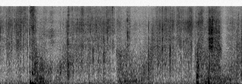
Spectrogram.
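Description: Bare hands squeeze, crush and rub loose dry gym chalk (gypsum) powder dyed neon green, with small crumbs, in a container. Soft, low crunching and gritty rustling run throughout, with two firmer muffled crunches standing out near the start and toward the end.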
